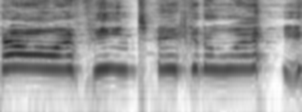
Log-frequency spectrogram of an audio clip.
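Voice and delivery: very high, loud, shrill squealing scream. Retelling a silly film scene, imitating a screaming watermelon.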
